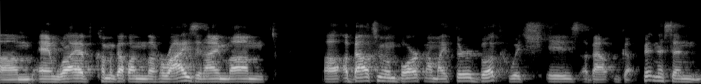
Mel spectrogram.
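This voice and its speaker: The speaker has an American accent and a fairly quick pace. Intonation stays fairly even over a quiet background. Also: man. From New York. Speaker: gut health specialist and chiropractor. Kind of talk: podcast interview. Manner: fast.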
